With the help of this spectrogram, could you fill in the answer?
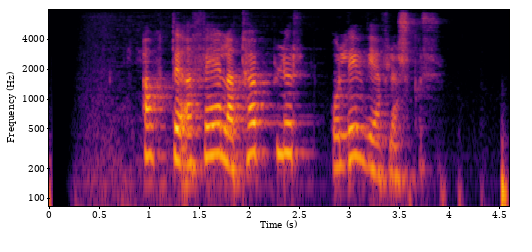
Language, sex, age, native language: Icelandic, female, 30-39, Icelandic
